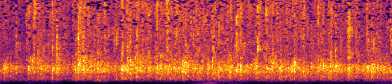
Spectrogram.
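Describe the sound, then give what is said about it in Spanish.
Steady applause from an audience, a dense wash of many hands clapping at an even level for the full three seconds, with no voices standing out. “Podéis aplaudir si queréis, ¿eh?”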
